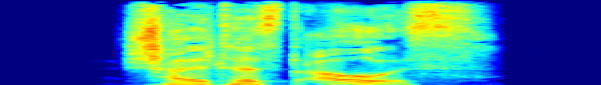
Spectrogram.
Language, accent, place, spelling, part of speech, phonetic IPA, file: German, Germany, Berlin, schaltest aus, verb, [ˌʃaltəst ˈaʊ̯s], De-schaltest aus.ogg
- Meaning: inflection of ausschalten: 1. second-person singular present 2. second-person singular subjunctive I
